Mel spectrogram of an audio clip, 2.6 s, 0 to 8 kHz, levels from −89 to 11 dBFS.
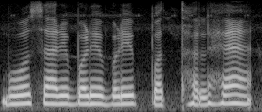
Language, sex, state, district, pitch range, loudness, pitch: Hindi, female, Jharkhand, Palamu, 215-230 Hz, -13 LUFS, 220 Hz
